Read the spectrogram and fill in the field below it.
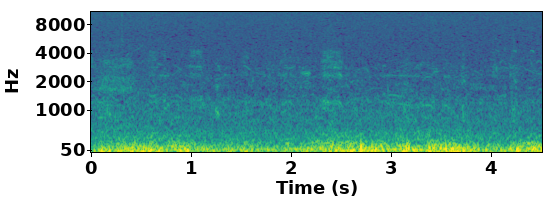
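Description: A few faint, far-off duck quacks come in scattered bursts over a steady low rumble of wind across open water, with no voices nearby.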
